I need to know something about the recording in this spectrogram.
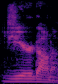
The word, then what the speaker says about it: Giordano: Yeah, Giordano.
